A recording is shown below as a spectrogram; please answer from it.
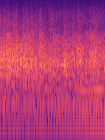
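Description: Audience applauding, with steady low music tones coming in near the end.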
